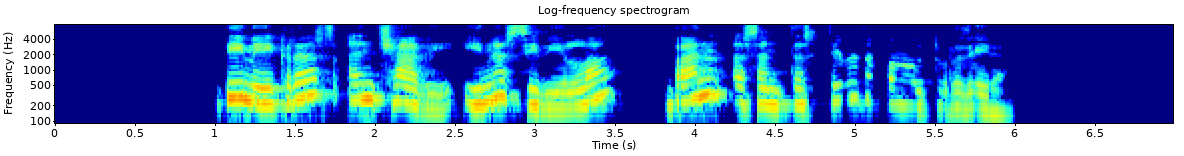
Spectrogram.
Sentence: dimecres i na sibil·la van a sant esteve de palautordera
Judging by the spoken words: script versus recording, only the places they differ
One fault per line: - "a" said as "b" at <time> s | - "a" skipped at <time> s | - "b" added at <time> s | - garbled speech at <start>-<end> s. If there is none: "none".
- "en xavi" added at 1.9 s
